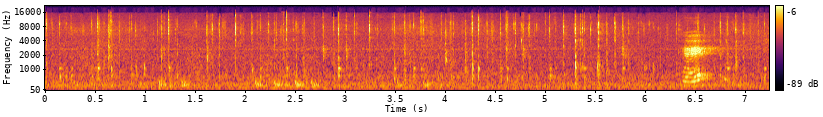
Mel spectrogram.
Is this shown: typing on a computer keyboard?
yes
